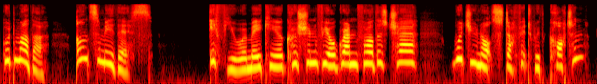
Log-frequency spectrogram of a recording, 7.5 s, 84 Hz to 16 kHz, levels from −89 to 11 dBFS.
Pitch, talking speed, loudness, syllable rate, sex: 290 Hz, 175 wpm, -19 LUFS, 5.2 syllables/s, female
